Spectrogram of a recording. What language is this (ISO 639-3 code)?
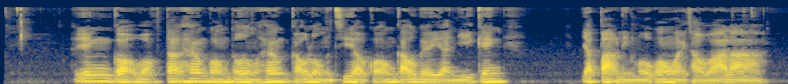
yue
